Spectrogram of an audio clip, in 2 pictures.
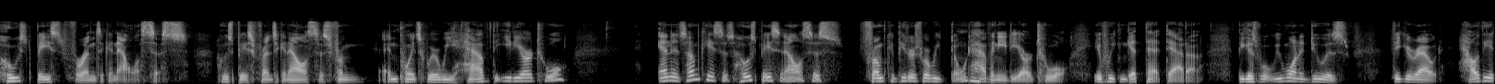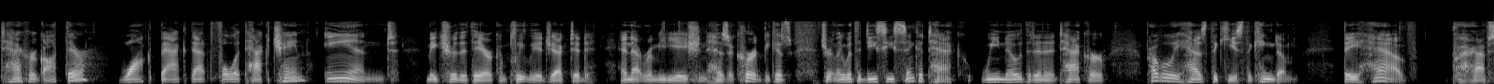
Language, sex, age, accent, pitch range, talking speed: English, male, 40-59, American, 105-135 Hz, 180 wpm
